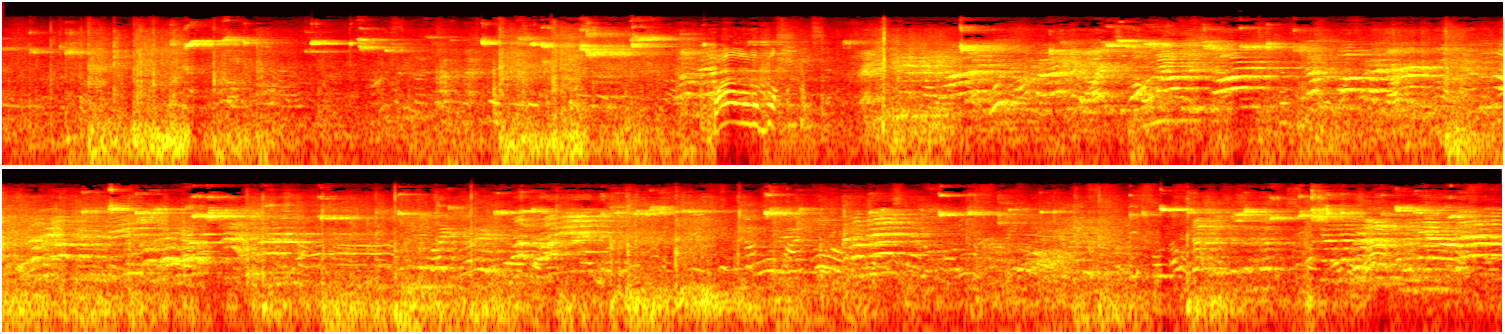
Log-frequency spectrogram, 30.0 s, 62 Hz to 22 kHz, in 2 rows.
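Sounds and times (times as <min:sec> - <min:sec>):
sneaker squeaks: 0:00.0 - 0:30.0
basketball bouncing on court: 0:00.4 - 0:02.8, 0:04.9 - 0:06.4, 0:14.4 - 0:16.5, 0:17.4 - 0:23.6.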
